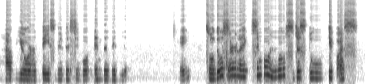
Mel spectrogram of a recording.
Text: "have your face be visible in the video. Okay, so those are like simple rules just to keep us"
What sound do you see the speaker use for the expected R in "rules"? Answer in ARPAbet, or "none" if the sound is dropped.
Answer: L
